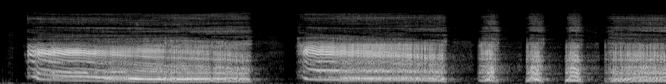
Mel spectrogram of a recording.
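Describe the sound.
Two long, deep, harmonically rich roars imitating a red deer stag's rutting call, made with a hunting call device used to lure stags, followed by a quick series of short grunting bursts, loud with no talking.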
